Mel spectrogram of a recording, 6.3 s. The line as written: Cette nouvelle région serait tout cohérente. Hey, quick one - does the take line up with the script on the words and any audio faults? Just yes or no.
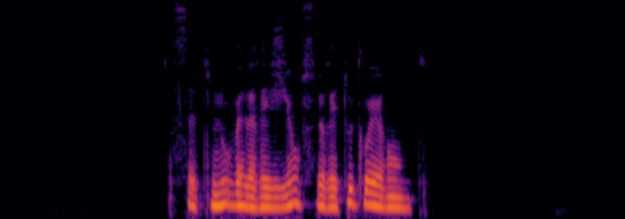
yes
